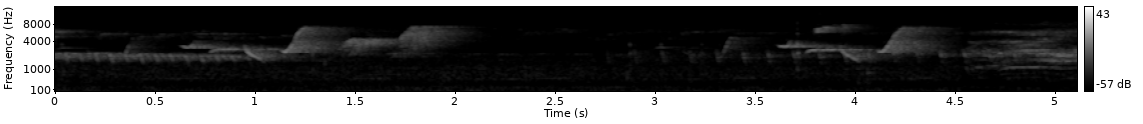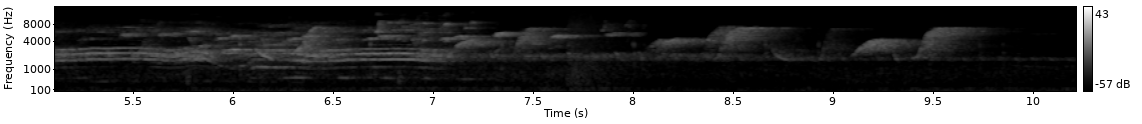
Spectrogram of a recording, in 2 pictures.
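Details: Large-billed scrubwren calling in a busy burst of high chirps and sharp ticking notes, with dense twittering phrases, a brief pause near the start, and a faint low hum underneath.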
